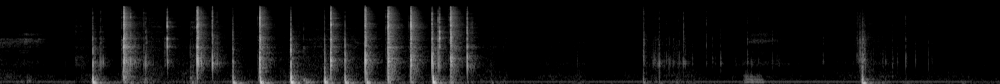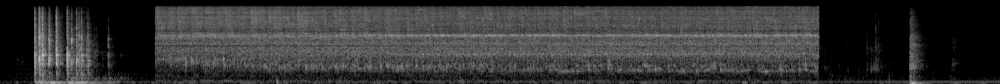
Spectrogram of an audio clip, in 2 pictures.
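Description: Rubik's cube layers being twisted quickly, a rapid run of plastic clicks for about four seconds. Later a short clatter, then a tap running steadily into a bathroom sink for about six seconds before it is shut off suddenly.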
